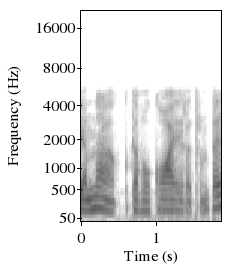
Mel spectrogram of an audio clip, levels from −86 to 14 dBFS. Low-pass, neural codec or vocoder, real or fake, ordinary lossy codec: 5.4 kHz; codec, 16 kHz in and 24 kHz out, 2.2 kbps, FireRedTTS-2 codec; fake; Opus, 64 kbps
